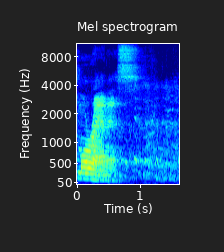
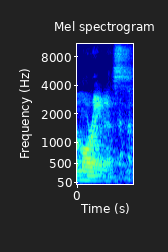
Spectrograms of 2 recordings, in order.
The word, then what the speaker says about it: Moranis: Moranis and I said Jan I believe it's pronounced Moranis and she said Michael I really do prefer morenas I said that's good so did my dad's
